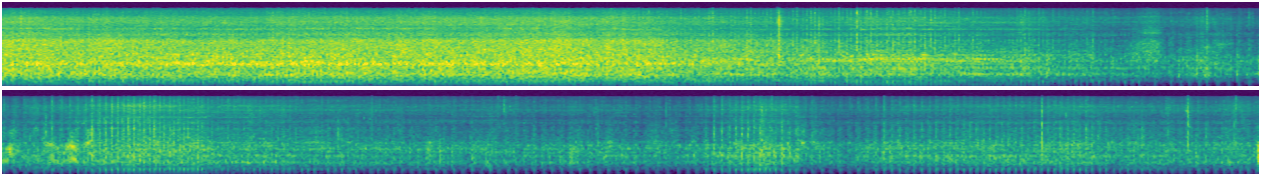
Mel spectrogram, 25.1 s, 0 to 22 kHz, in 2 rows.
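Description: A tuned Suzuki DR650SE dual sport motorcycle engine with Cogent Dynamics suspension runs steadily and fairly loud at first, then eases to a lower, quieter idle with brief revving swells, heard without speech.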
